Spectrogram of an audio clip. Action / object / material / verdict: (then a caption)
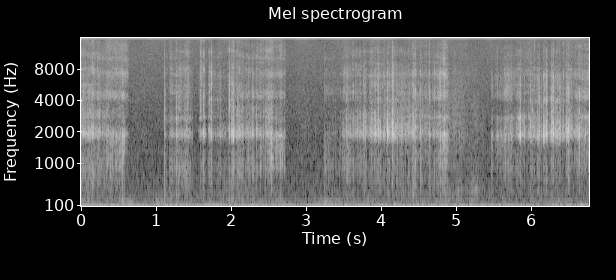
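scrape / woven rattan coaster / rattan / none. Short fingernails scratch across the woven strands of a small, round, flat rattan coaster that is lifted and then set down on a blanket. Bursts of dry, bright scratching with a steady ringing tone near 2 kHz come in waves, broken by brief quiet pauses.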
